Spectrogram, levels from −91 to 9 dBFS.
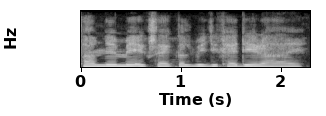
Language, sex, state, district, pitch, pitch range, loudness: Hindi, female, Arunachal Pradesh, Papum Pare, 220 Hz, 210-225 Hz, -13 LUFS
